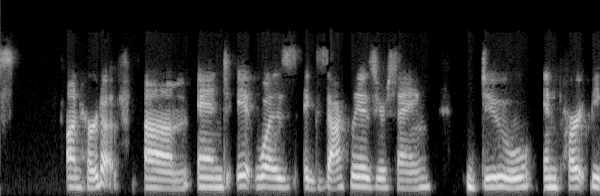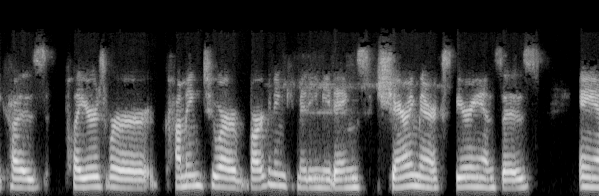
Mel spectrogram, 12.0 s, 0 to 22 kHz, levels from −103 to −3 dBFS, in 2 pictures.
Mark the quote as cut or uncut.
uncut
